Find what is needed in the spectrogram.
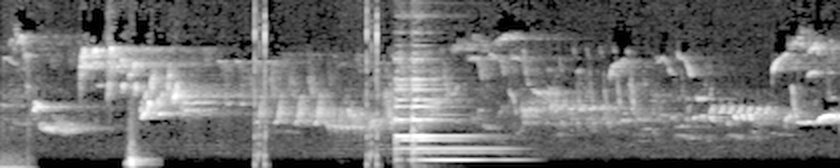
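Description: Birdsong ambience of chirps and trills, with three sharp clicks in the first half. About four seconds in comes a ringing ding that fades over about a second, like a subscribe-button sound effect.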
